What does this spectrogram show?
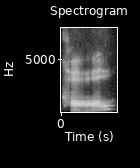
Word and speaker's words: call: a little different where the American Way of saying call call will have that dark L which sounds like oh so what am i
